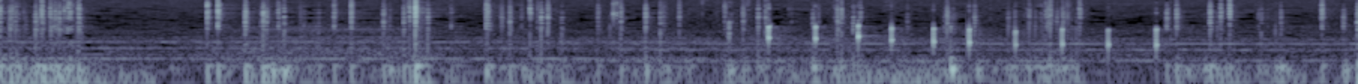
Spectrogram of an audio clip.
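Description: Long acrylic nails quickly scratch and tap the hollow, perforated metal mesh head of a white microphone with both hands. The result is a dense, rapid stream of dry clicks, ticks and scraping rustles, heavy in the low end, with brighter sharp taps in the second half. Faint steady tones hum underneath throughout.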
